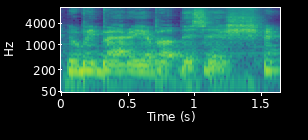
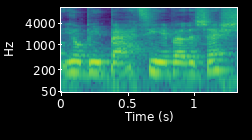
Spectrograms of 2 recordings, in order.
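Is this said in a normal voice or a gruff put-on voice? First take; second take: gruff; normal. First: It is said in a gruff, growling put-on voice. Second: It is read in a normal speaking voice.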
